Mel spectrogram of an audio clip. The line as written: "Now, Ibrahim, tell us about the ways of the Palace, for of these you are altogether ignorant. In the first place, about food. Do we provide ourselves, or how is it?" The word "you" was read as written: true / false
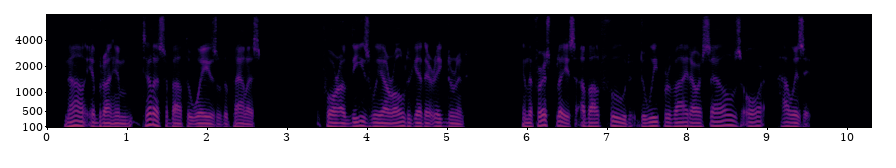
false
